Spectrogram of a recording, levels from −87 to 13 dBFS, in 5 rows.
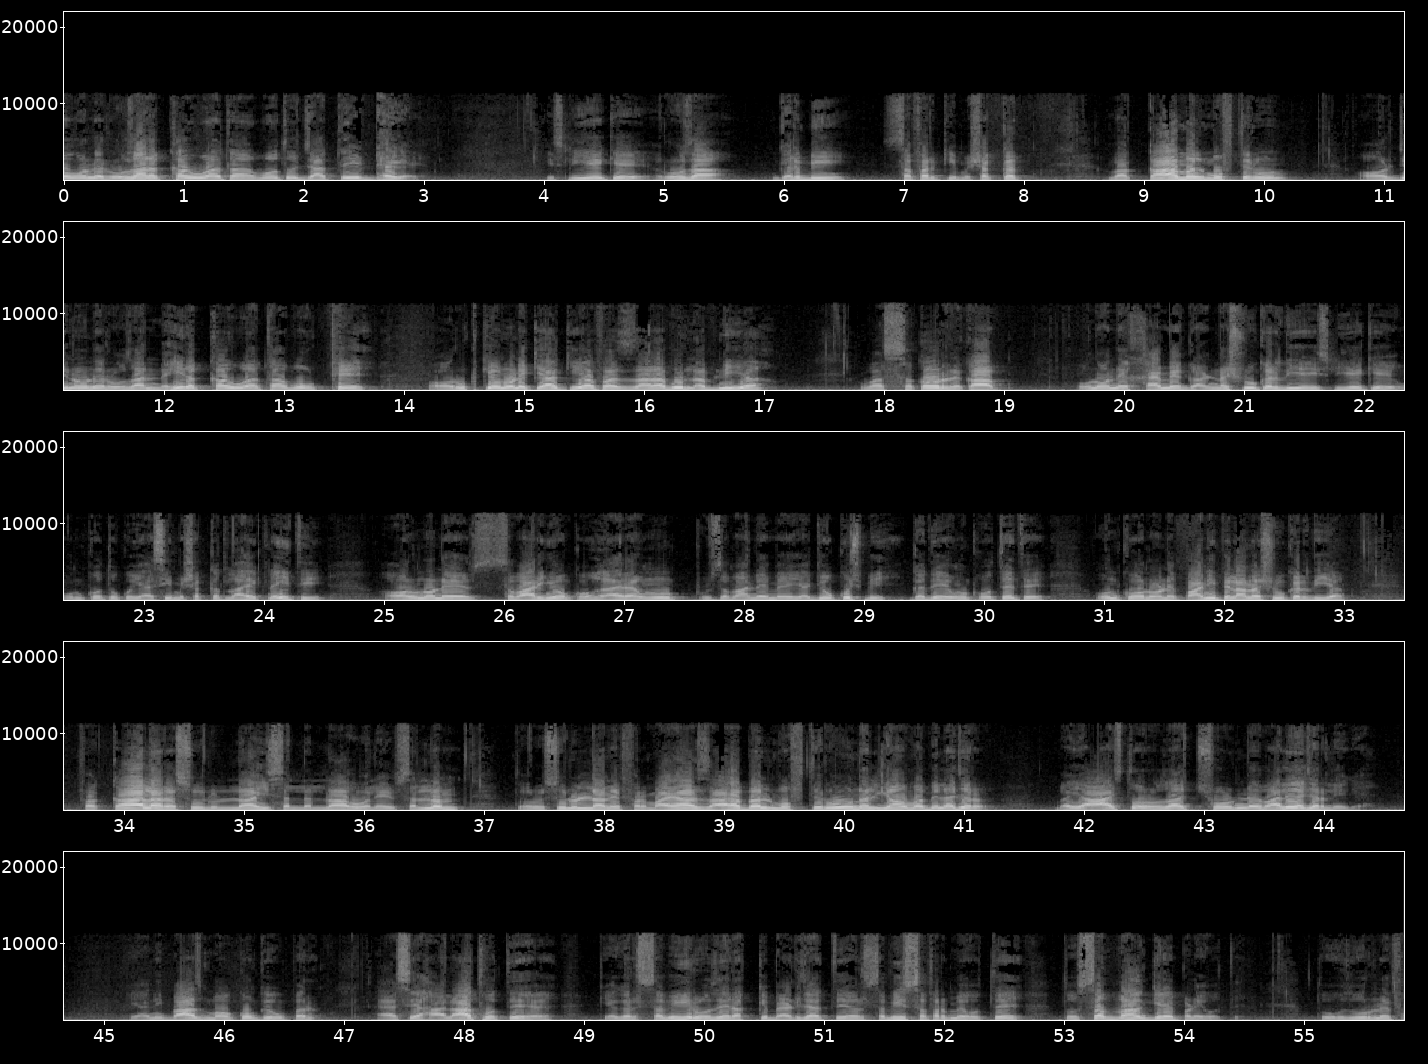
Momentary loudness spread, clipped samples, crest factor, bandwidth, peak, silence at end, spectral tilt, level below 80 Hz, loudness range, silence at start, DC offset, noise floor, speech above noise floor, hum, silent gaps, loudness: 12 LU; under 0.1%; 16 dB; 11.5 kHz; 0 dBFS; 0 s; -7 dB/octave; -46 dBFS; 5 LU; 0 s; under 0.1%; -44 dBFS; 28 dB; none; none; -17 LUFS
